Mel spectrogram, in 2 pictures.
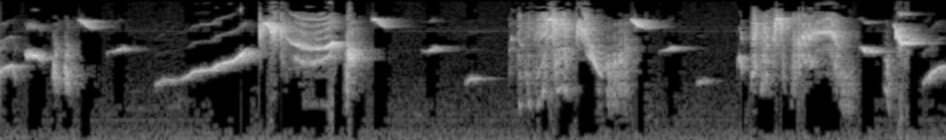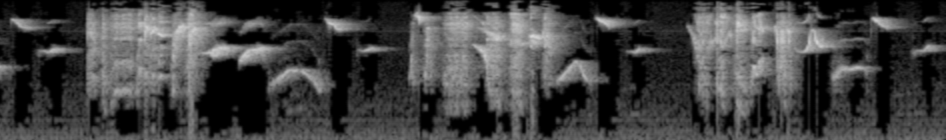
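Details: Blue rock thrush, Asia, singing a lively, varied song of short bursts: chattering high notes mixed with rising whistled slurs, grouped into phrases about every one to two seconds with brief pauses.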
